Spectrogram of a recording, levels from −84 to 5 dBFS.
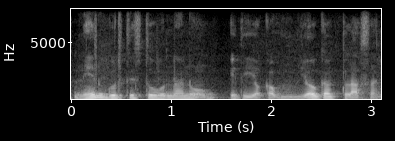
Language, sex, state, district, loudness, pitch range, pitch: Telugu, male, Andhra Pradesh, Manyam, -20 LUFS, 95-125 Hz, 115 Hz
